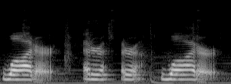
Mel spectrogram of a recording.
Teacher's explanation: to make this sound, you just need to tap quickly on your gum ridge with the tip of your tongue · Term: flap T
